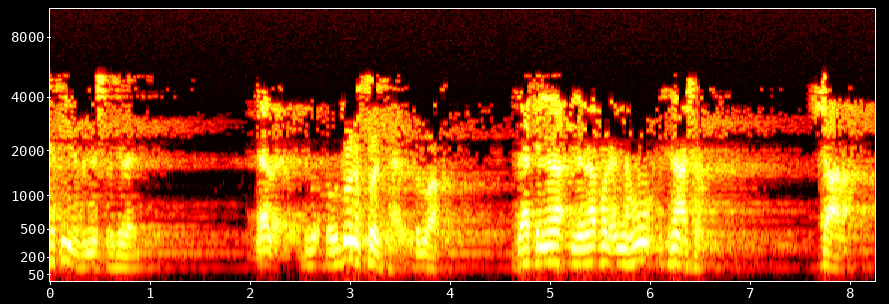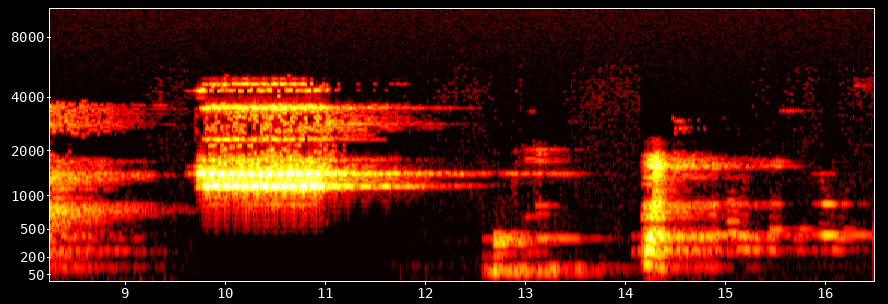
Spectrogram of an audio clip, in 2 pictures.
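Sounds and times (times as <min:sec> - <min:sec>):
speech: 0:00.0 - 0:01.2, 0:02.0 - 0:06.8, 0:07.6 - 0:08.2, 0:14.2 - 0:14.6
electronic telephone ring during a lecture: 0:09.7 - 0:11.8.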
